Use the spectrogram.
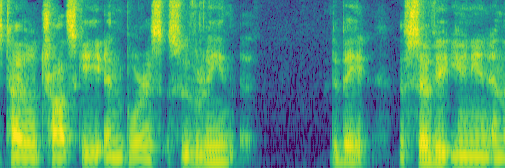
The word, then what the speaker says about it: Souvarine: It's titled Trotsky and Boris Souvarine Debate, the Soviet Union and the Communist Movement.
